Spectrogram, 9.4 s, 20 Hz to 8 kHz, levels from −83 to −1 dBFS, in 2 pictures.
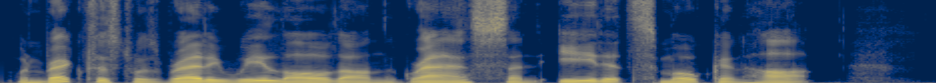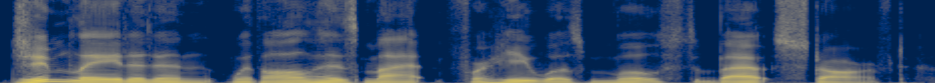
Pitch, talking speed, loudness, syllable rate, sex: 115 Hz, 180 wpm, -20 LUFS, 4.1 syllables/s, male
